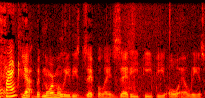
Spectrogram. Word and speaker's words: zeppole: Yeah, but normally these Zeppole, Z-E-P-P-O-L-E is how it's spelled.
